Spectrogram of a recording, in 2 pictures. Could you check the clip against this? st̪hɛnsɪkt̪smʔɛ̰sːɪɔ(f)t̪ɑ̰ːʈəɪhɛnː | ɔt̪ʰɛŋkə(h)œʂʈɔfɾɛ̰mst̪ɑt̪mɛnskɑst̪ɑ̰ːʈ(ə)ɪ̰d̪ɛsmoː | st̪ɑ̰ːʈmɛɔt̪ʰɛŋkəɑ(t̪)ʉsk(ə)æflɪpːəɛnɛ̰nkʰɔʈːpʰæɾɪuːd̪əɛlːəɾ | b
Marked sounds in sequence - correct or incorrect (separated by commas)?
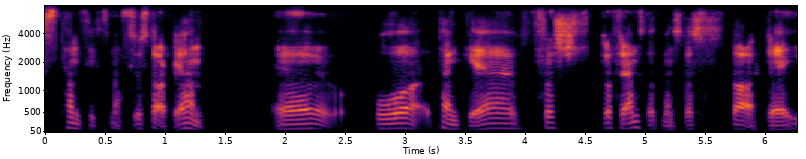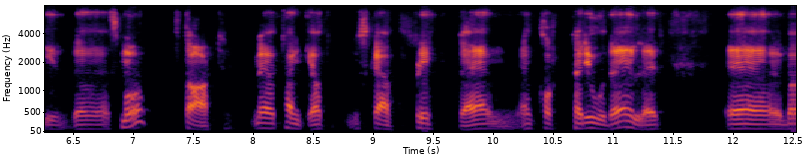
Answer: incorrect, incorrect, correct, correct, incorrect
